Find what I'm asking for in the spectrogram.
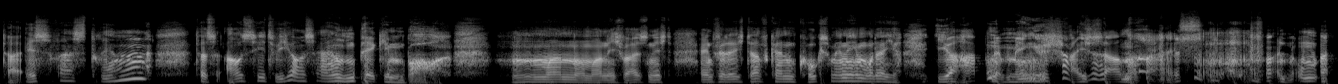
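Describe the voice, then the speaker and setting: An actor playing a jittery, foul-mouthed drugged caller in a German radio crime drama, rambling, slangy and rattled. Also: male voice, medium pitch, very animated, a little slow, bright, forceful tone, dry recording, heavily acted. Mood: rattled, dazed.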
